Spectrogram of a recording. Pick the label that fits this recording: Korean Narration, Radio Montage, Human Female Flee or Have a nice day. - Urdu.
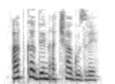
Have a nice day. - Urdu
